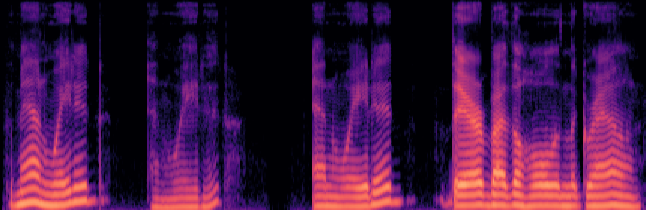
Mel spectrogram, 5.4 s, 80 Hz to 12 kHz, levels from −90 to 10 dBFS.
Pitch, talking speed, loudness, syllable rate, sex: 165 Hz, 155 wpm, -16 LUFS, 4.3 syllables/s, female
